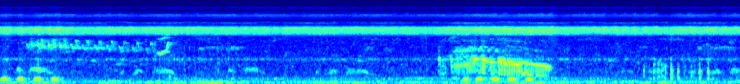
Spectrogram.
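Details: Junglefowl lured by a decoy in Sumatra: after a few soft low clucks, a drawn-out harmonic crow-like call slides downward over about two seconds, followed by soft clucks. High-pitched insect drone throughout, and buzzy calls of other birds.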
